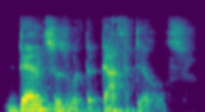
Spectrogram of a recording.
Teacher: A repetition of that alveolar voiced plosive, D. Now this type of consonants where the consonant that is being repeated occurs at the beginning of words, as you may know, is referred to as alliteration.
